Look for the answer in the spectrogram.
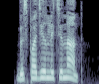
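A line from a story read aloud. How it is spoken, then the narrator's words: Soldier shouting. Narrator (Russian): крикнул один из солдат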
